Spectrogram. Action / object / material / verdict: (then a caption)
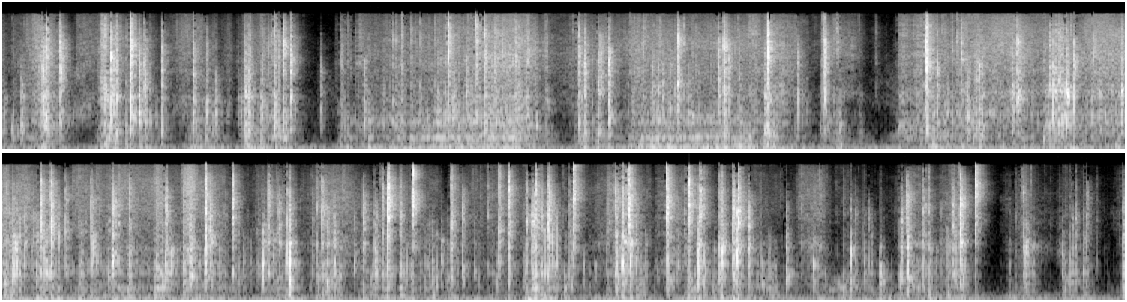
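scrape / crumpled notebook paper sheet / paper / none. A crumpled sheet of lined notebook paper lies flat on a wooden table while both hands rub and scratch it with fingertips and long nails. The result is a steady stream of bright, dry crinkling and crackling in quick, irregular bursts, with brief quiet gaps between the louder scratches.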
